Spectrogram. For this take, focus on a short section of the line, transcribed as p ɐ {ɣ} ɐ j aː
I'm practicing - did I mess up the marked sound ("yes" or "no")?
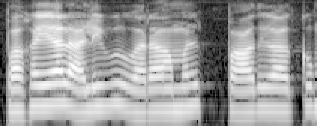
no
